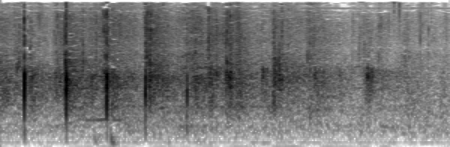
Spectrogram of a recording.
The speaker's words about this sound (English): Let's clap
